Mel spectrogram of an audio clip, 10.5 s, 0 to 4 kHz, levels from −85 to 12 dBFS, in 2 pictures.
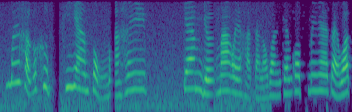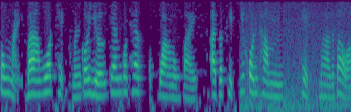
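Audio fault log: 0.78–0.90 s and 1.64–1.74 s, burst of packet loss: Each spot briefly freezes into a held buzz or fading hiss, then the speech jumps ahead with a piece gone. A short run of packets was lost or arrived too late. The receiver stretched the last sound and faded it to cover about 100 ms in the first case and 80 ms in the second, and the audio those packets carried never played.
4.07–8.88 s, overdone noise removal: Over this stretch the background drops to near silence scattered with twinkling specks, and the speech loses its quieter detail. A noise reducer set far too strong is cutting individual frequency bands whenever they sit close to its noise estimate. It removes the room noise, which lies about 18 dB below the speech, along with the softer parts of the speech that share those bands.
7.36–7.54 s, long network dropout: The sound trails off into a fading buzz or hiss, sits in silence for about 50 ms, and then picks up further along with roughly 160 ms of speech missing. 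The likely cause is that no audio arrived for that stretch, so the receiver extended the last sound for about 160 ms until it died away, then had nothing left to play. The speech is already band-limited below 4 kHz, and the gap falls inside the overprocessed section.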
